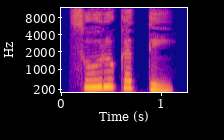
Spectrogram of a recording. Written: ಸುರಗತಿ

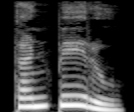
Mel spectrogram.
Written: ತಣ್ಪೇರು

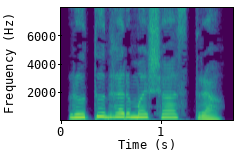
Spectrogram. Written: ಋತುಧರ್ಮಶಾಸ್ತ್ರ

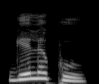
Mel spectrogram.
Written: ಗೆಲಪು

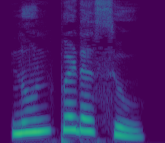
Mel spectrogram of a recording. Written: ನುಣ್ಪಡಸು

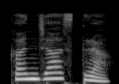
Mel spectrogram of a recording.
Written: ಕಂಜಾಸ್ತ್ರ

